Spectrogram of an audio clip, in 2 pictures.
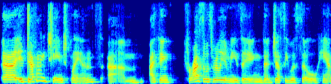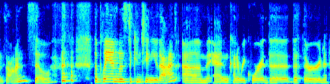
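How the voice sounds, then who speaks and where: A woman's voice: on the low side, measured pace, gravelly, pushed and bright, husky. A woman speaking reflectively and casually as a panel guest. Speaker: audio company executive, panel guest.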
